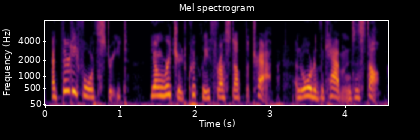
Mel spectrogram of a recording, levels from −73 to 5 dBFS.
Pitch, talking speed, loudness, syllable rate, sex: 245 Hz, 225 wpm, -19 LUFS, 5.9 syllables/s, female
